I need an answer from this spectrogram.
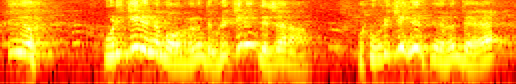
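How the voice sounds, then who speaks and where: In a roomy lecture hall with a little background noise, a middle-aged Gyeongsang man delivers a humorous university talk in his region's accent. His voice is high, sing-song and slightly mellow. He chats and teases, constantly checking in with his audience through "예?" and "어?".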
